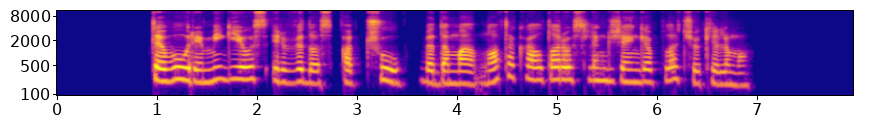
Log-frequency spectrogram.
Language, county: Lithuanian, Kaunas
